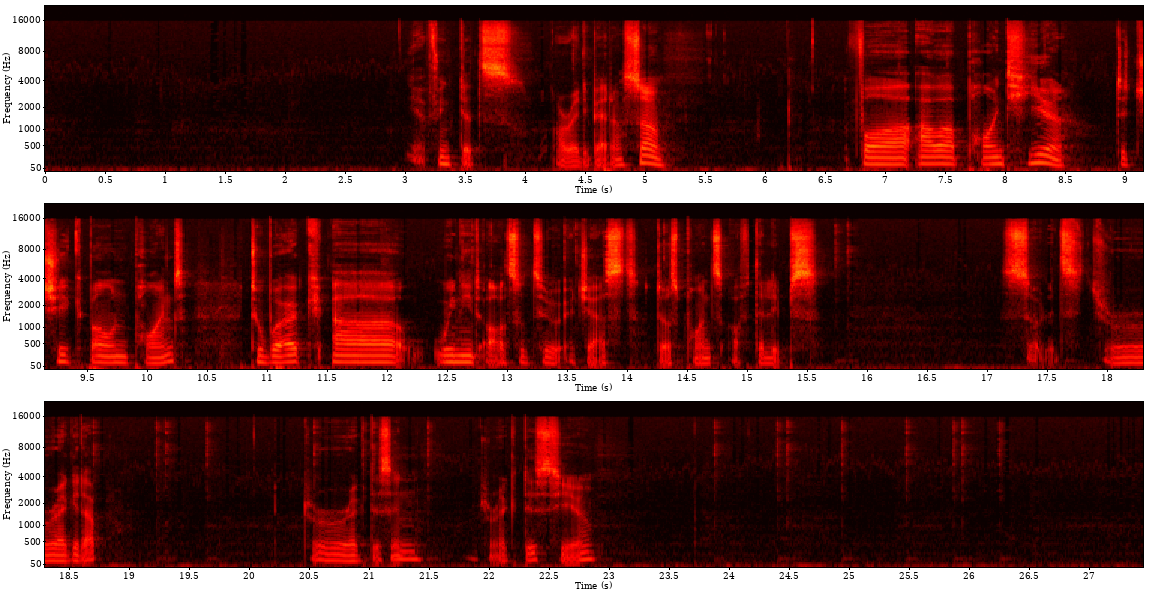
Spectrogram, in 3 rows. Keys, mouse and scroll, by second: 4.4 click, 5.0-6.8 scroll up 3, 6.8 scroll down 2, 7.1 middle click, 8.1-10.3 drag, 10.3-12.6 middle drag, 12.6 click, 13.5 click, 14.3 click, 15.7 click, 16.6-17.6 scroll up 2, 17.6 click, 19.2 click, 19.6 click, 20.9 click, 21.5-24.5 drag, 24.9 click, 25.9 click.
